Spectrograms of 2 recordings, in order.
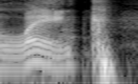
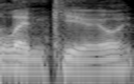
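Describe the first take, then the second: First: The name ends in a plain K sound. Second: The name ends with the letter Q spelled out. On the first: The speaker calls it right. "not the Lin Q, the Link" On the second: The speaker calls it wrong. "our Canadian friend referred to as the Lin Q"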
